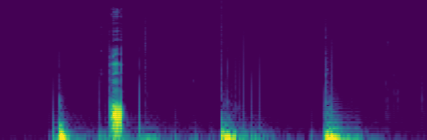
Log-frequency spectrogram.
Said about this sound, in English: Sorry, I'm adjusting my noisy chair here. Sorry about that. I'm going to also noisily adjust my microphone.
